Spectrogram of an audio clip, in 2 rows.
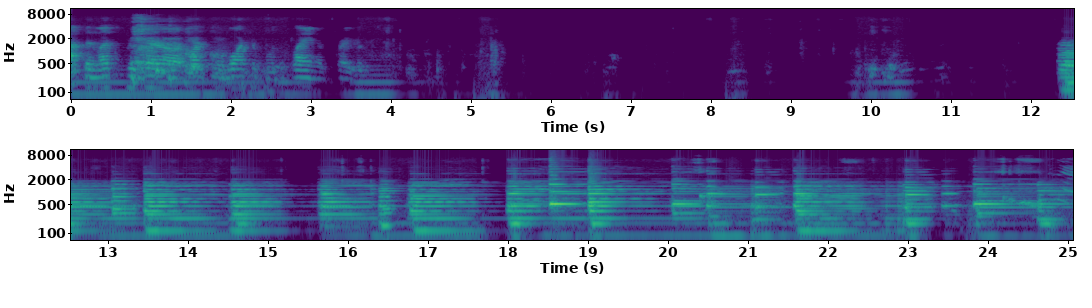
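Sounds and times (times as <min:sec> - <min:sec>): piano playing chords: 0:12.4 - 0:25.0.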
